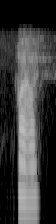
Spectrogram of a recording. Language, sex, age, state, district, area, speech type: Manipuri, male, 30-45, Manipur, Churachandpur, rural, conversation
